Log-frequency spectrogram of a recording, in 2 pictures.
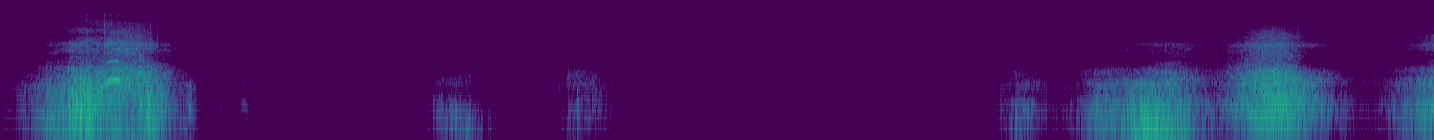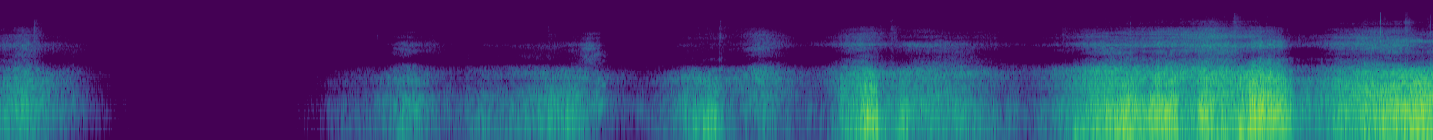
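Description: Wind rushes past in loud gusts.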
